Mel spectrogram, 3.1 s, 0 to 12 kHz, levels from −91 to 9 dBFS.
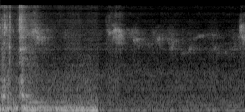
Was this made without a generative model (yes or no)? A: no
